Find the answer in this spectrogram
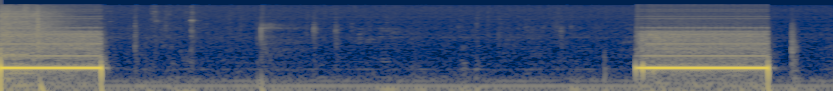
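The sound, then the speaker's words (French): Ringback tone on a telephone call back: two long, steady electronic tones, the first cut off at the start and the second about a second long, separated by a silent gap of roughly four seconds. No dialing is evident. “On avait donc rappelé une deuxième fois. C'était parti.”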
